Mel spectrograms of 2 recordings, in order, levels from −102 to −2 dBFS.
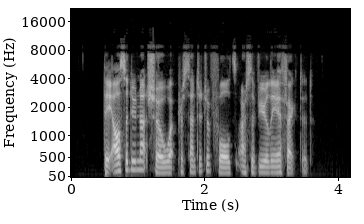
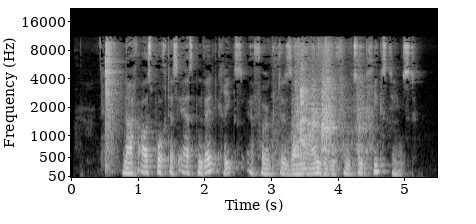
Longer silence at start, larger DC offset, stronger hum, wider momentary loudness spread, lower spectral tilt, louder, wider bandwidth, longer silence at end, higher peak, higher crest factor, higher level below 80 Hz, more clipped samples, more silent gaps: about the same, 0.5 s vs 0.4 s; neither; neither; about the same, 10 LU vs 8 LU; about the same, -2.5 dB/octave vs -3 dB/octave; second, -28 LUFS vs -24 LUFS; second, 10 kHz vs 11.5 kHz; first, 0.65 s vs 0.35 s; second, -8 dBFS vs -2 dBFS; about the same, 22 dB vs 22 dB; second, -70 dBFS vs -56 dBFS; neither; neither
